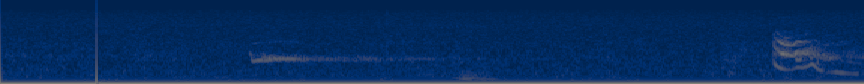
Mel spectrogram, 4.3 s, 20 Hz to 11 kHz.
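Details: Lion cubs calling at 2:40 a.m., heard as a faint, thin, level mewing tone, then a short wavering call that slides downward near the end, over a steady background hiss.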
